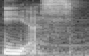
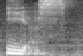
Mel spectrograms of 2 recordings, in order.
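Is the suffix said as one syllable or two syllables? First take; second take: two syllables; two syllables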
